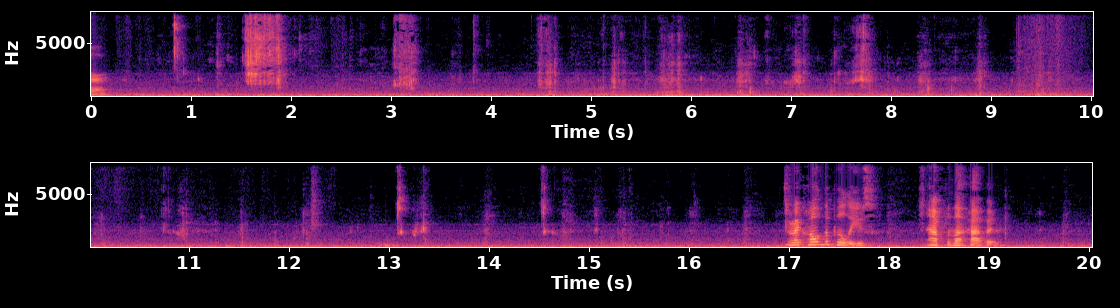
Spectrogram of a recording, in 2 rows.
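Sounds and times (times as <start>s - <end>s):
person chewing crunchy chips: 0.7s - 9.3s, 10.0s - 17.2s.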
